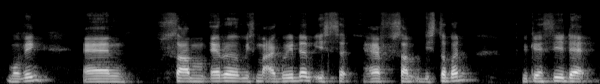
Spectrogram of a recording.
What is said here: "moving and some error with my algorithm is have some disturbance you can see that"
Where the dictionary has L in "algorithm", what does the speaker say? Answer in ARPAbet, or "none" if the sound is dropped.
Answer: none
